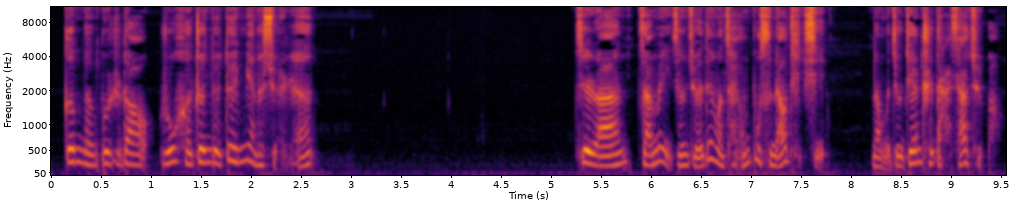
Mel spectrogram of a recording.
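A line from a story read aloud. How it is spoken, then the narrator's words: Low voice. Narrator (Chinese): 旺财低声说道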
